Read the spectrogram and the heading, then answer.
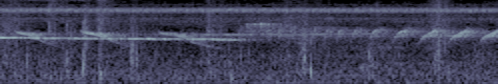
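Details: Short-tailed Babbler (Malacocincla malaccensis) at Venus Loop, Singapore, giving a long, thin descending whistle, then a quick run of short rising whistled notes, over a steady high insect drone.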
